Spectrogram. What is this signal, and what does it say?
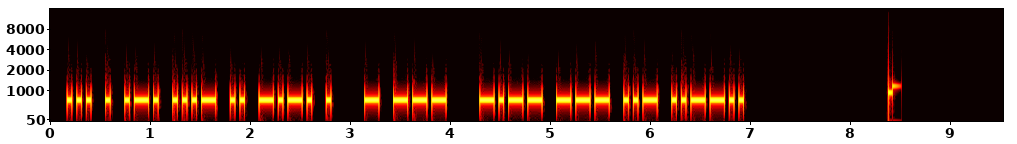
Morse code, heard as a keyed tone, about 25 wpm, 700 Hz. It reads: SERVICE TO YOU?
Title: Sentences from Top 1000 Words - Review Part 4 - 25wpm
